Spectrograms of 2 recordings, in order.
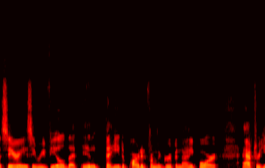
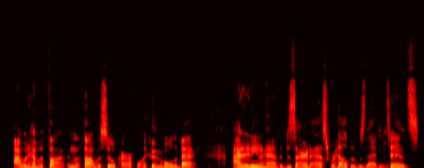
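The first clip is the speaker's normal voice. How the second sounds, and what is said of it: Put-on Southern US accent. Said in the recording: “I don't know why I'm giving him a southern accent, but we're going to stick with it.”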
